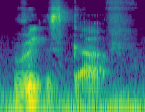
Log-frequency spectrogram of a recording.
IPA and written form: rɪsk-əv (risk-of)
